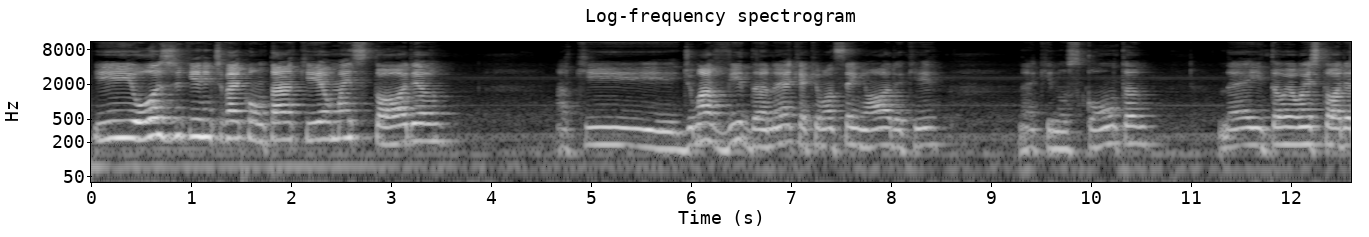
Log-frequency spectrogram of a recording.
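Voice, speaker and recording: A woman with a cold and a hoarse voice, hosting a storytelling channel and reading a listener's life story aloud between chatty asides full of little fillers. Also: lowish voice, a little mellow, a little hiss or hum. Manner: chatty, fills speech with "né" and "assim". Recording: echoey room.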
